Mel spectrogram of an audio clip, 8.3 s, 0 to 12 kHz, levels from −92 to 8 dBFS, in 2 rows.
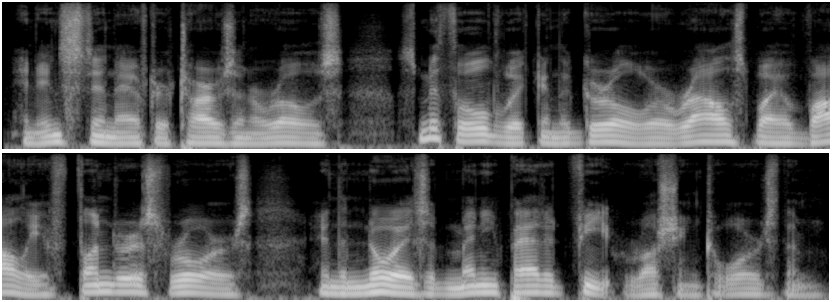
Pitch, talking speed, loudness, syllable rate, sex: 100 Hz, 205 wpm, -18 LUFS, 6.0 syllables/s, male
